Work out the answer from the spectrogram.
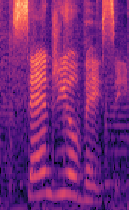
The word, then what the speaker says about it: Sangiovese: crazy foreign grapes son geovasy all together now sangiovese put simply plonk is your new wine wingman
